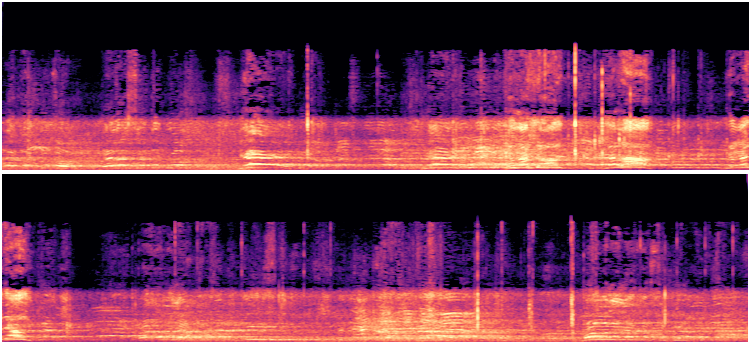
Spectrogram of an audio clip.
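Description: Men's voices shouting short calls one after another in a large indoor sports hall during a boxing bout, with a few sharp thuds among them.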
